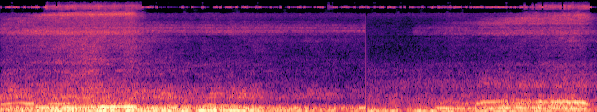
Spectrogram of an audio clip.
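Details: Miniature Schnauzer snoring loudly and persistently while lying beside another dog: low, rough snoring with steady rumbling rhythm and faint room noise.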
